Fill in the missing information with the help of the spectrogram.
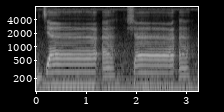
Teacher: গোল হামজা থাকলে 4 আলিফ টেনে পড়তে হয়, ইয়াকে মাদ্দে মুত্তাসিল বলে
